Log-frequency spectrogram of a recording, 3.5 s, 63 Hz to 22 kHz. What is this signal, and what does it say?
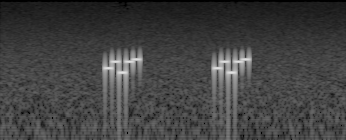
Five-tone selective call (ZVEI), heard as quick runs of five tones, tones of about 70 ms. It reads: 36167 36167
